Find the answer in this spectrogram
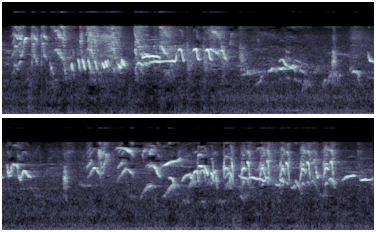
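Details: An oriental magpie-robin sings a rapid, continuous stream of varied chirps, trills and short whistled slurs, bursts tumbling quickly one after another over faint background hiss.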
